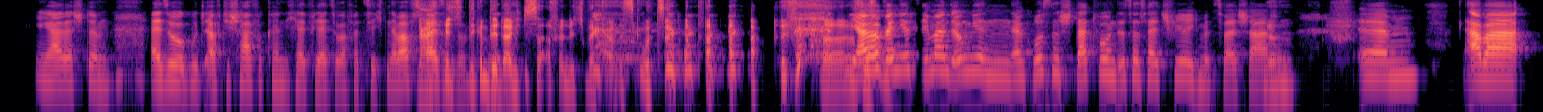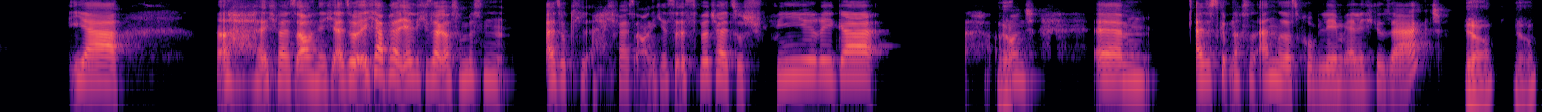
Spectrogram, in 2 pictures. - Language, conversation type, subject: German, advice, Wie erlebst du den gesellschaftlichen Druck, rechtzeitig zu heiraten oder Kinder zu bekommen?
- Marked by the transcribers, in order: laughing while speaking: "ich nehme dir deine Schafe nicht weg, alles gut"; laugh; other background noise; laugh; laughing while speaking: "Ja"; groan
